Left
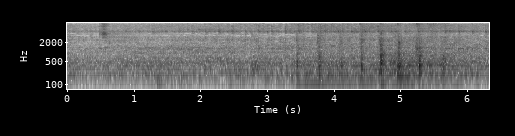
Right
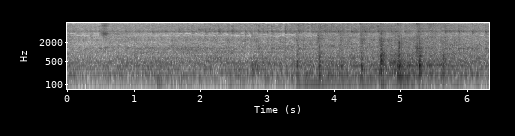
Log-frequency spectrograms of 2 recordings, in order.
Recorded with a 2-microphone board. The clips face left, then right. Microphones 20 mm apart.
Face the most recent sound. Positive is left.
turn(degrees=15)  # may be behind; listen again after turning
